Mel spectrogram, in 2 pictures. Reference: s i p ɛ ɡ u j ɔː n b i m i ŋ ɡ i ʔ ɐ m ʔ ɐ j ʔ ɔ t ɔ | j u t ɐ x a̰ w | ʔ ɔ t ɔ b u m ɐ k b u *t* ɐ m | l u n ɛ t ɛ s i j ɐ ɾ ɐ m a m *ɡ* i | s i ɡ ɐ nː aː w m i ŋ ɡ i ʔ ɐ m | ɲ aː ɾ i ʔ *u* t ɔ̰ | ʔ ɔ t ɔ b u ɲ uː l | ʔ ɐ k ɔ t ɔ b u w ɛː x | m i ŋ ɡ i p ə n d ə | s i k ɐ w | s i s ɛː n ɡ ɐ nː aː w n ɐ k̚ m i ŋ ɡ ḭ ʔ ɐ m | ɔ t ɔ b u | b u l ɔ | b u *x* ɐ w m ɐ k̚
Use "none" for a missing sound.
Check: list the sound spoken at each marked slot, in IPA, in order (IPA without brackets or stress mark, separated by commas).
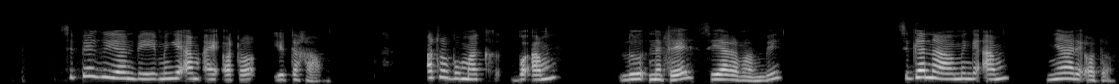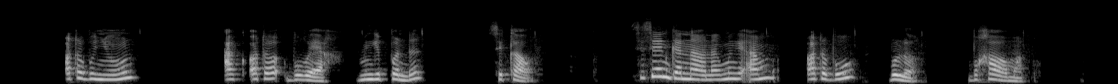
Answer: ʔ, b, ɔ, x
